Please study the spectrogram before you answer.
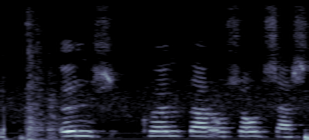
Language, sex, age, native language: Icelandic, male, 10, Icelandic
